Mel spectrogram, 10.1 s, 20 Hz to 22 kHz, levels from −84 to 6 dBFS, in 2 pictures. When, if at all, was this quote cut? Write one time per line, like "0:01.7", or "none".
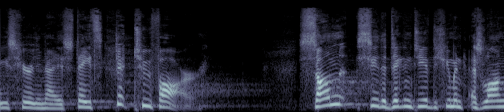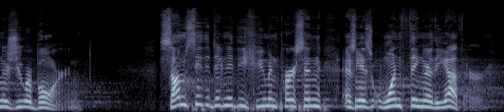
0:01.2
0:04.6
0:08.6

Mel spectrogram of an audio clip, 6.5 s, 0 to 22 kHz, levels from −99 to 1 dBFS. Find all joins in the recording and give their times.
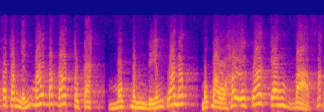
0:02.1
0:03.9

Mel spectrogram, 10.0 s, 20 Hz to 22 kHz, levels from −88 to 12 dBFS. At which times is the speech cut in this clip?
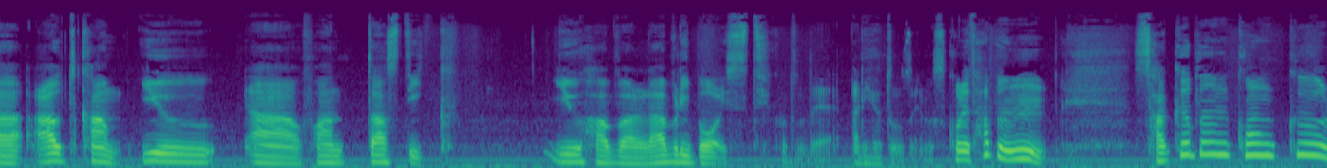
none

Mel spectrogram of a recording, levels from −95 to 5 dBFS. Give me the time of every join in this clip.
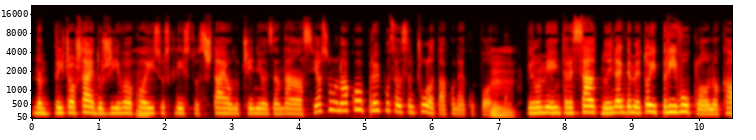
0:07.3

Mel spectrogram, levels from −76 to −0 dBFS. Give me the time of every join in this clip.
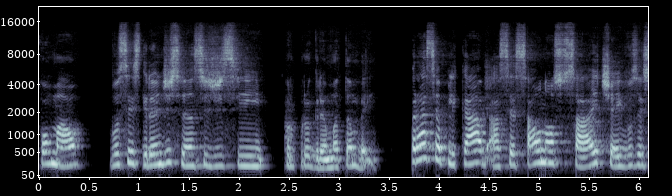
0:01.0
0:02.5
0:04.5

